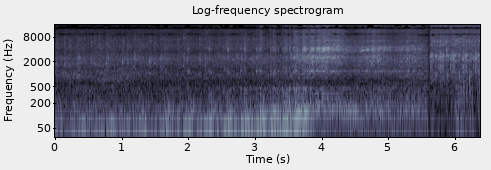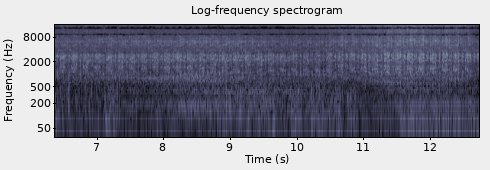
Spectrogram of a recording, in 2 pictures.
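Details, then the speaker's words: Ford 6.0 Powerstroke diesel truck that was loping with fuel cutting out: it catches and settles into an uneven, loping, rhythmically stumbling idle, running rough because the ICP sensor is unplugged, and the engine keeps running. "i have the icp sensor unplugged that's why it's running real rough but it's running"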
